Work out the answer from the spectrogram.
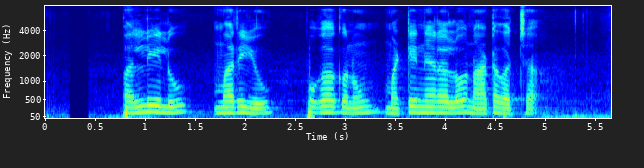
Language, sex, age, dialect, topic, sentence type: Telugu, male, 18-24, Utterandhra, agriculture, question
